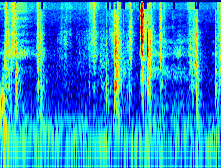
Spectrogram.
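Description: Tarot cards are shuffled by hand in a quiet room, a series of soft, quick riffling flutters and taps with brief pauses between them, close and alone.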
